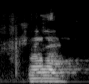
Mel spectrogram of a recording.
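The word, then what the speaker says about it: שהם: Onyx is how you say onyx in the Hebrew? Shaham.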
